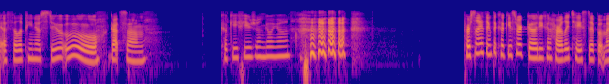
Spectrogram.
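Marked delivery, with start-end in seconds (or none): 5.8-7.2 high squeaky laughter. Real, not acted. Laugh alone on line.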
